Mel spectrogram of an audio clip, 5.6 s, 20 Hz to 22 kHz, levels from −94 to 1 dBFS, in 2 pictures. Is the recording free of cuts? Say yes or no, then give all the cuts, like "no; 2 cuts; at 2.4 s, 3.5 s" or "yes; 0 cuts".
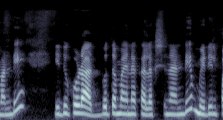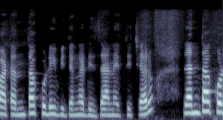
yes; 0 cuts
